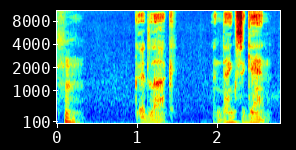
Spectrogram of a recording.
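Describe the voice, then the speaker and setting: An actor voicing a gruff, stoic monster hunter in a video game, gravelly and hushed. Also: male voice, sits low, fairly even intonation, slow pace, slight background noise, heavily acted. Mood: quietly grateful. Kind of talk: dramatic video game voice acting.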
